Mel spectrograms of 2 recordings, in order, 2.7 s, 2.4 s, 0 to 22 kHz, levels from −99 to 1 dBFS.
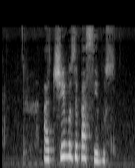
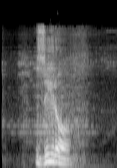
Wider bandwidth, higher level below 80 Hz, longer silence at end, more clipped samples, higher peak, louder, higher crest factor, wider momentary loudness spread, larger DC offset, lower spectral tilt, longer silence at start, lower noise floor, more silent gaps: about the same, 11.5 kHz vs 12 kHz; second, -70 dBFS vs -54 dBFS; second, 0.45 s vs 0.8 s; neither; second, -14 dBFS vs -2 dBFS; second, -27 LUFS vs -14 LUFS; about the same, 16 dB vs 16 dB; about the same, 16 LU vs 16 LU; neither; about the same, -4.5 dB/octave vs -5.5 dB/octave; first, 0.85 s vs 0.7 s; first, -59 dBFS vs -54 dBFS; neither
